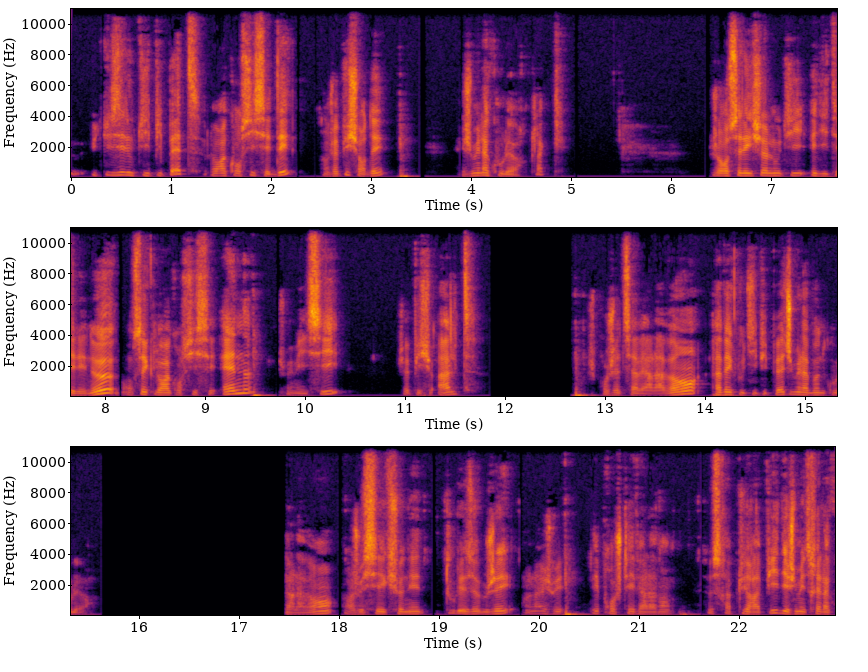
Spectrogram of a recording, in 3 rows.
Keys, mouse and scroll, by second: 3.2 d, 4.1 click, 9.9 click, 11.3 alt+click, 11.9 alt+click, 14.0 d, 14.3 click, 15.9 click, 18.0 alt+click, 18.2 alt+click, 18.7 alt+click, 18.9 alt+click, 19.7 alt+click, 21.1 click, 21.5 alt+click, 22.0 alt+click.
